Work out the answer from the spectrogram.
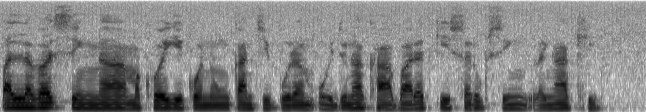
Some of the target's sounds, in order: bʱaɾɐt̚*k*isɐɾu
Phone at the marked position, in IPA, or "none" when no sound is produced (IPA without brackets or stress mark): k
